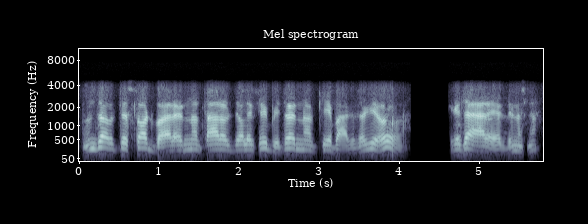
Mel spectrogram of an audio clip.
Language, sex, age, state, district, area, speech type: Nepali, male, 60+, West Bengal, Darjeeling, rural, conversation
